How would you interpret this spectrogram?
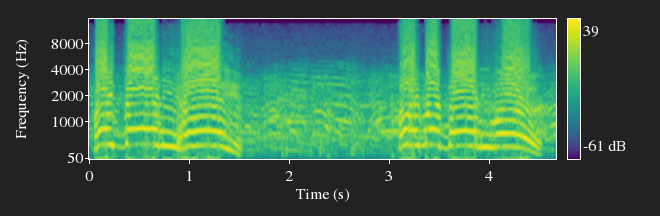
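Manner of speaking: high, insistent sideline yell; urgent calling out. Real, not acted. Coach urges Dani on during play, calling out urgently. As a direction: urge the player on from the sideline.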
